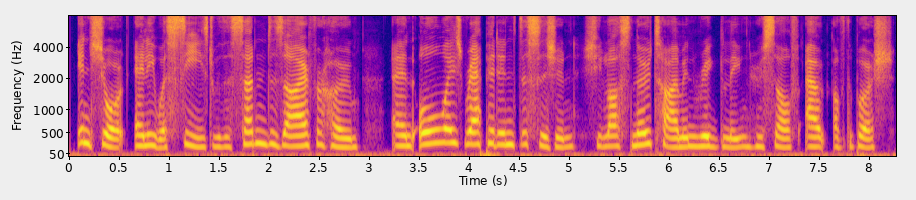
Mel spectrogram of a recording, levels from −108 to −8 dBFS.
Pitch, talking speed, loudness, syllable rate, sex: 220 Hz, 195 wpm, -17 LUFS, 5.1 syllables/s, female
